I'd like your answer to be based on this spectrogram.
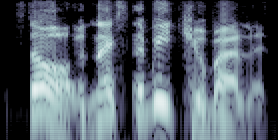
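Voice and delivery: put-on booming, high Russian-accented character voice; stout foreign newcomer. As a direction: greet strangers in a high-pitched Slavic accent. [name] greets Merlin in character.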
